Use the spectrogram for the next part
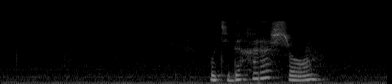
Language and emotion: Russian, positive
